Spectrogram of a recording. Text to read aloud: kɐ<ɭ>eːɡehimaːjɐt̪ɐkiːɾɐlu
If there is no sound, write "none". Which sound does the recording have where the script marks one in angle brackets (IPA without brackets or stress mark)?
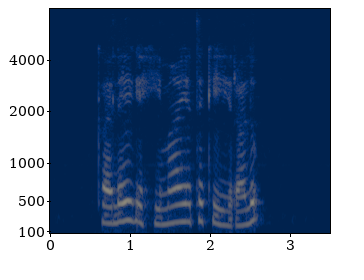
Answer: l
